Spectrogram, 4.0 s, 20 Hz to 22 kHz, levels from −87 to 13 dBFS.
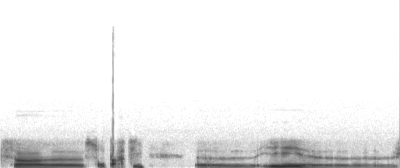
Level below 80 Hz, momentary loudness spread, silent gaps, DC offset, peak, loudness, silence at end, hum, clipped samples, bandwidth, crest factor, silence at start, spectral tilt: -70 dBFS; 17 LU; none; under 0.1%; -2 dBFS; -18 LUFS; 0 s; none; under 0.1%; 6 kHz; 16 dB; 0 s; -8 dB/octave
